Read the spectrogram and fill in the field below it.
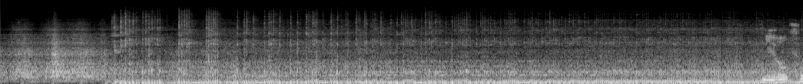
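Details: Cockshutt 40 tractor with updraft carburetor, parked several years: engine grinds over, catches about a second in, then settles into a steady low uneven run; hard starting after long storage.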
